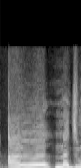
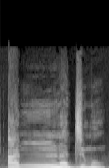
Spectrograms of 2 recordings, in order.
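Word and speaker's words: النجم: tetapi justru lemnya ini tidak kita baca karena langsung dimasukkan ke the huruf pertama dari kalimat tersebut najmun Huruf pertamanya apa Nun maka kita langsung tasydid dan disini an najmu contoh lain rojulun ketika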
